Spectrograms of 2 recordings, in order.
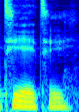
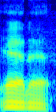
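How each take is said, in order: First: It is spelled out letter by letter. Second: It is said as a single word. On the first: The speaker calls it right. "You say it by the the letters" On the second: The speaker calls it wrong. "Nobody says that"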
